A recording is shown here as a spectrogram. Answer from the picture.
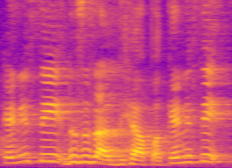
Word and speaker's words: अध्यापक: Notice the sound dh, adhyapak, adhyapika, vidyalay. So it is not the, you have to be very careful about how you pronounce it.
